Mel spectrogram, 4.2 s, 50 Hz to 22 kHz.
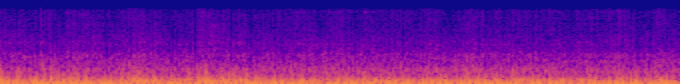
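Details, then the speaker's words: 2023 Harley-Davidson Street Glide ST Stage 2 (CR483 cam, Bassani header, ThunderMax) during second idle tune warming to 180°: deep loping even idle, no knocks or misses; closed-loop AFR readings dancing where they should, normal idle with cam lope. "If you'll notice, everything is dancing right where it should be. This is going to be a really, really good running bike."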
